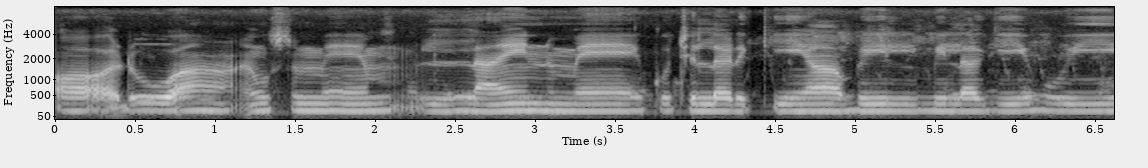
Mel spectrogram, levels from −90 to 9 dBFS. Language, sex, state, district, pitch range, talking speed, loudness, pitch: Hindi, male, Bihar, West Champaran, 145-150 Hz, 100 wpm, -18 LUFS, 145 Hz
